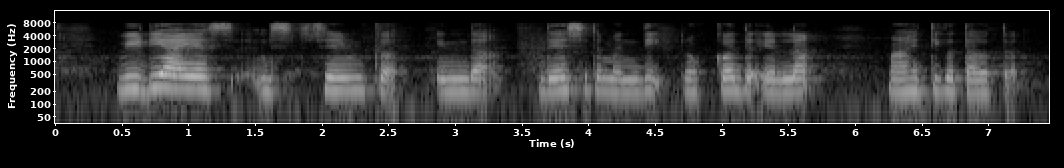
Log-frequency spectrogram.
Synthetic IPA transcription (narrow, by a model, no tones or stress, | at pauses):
ʋiɖiajɐssʈiːmk | ind̪ɐ̰ | d̪ɛːʃɐd̪ɐmɐnd̪iɾokːɐd̪ɐ̰ʔɛlːɐ | maːɦit̪iɡot̪ːaːɡut̪ːḛ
